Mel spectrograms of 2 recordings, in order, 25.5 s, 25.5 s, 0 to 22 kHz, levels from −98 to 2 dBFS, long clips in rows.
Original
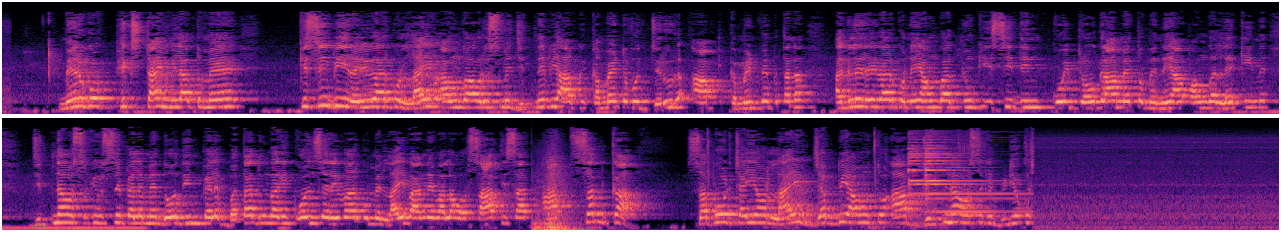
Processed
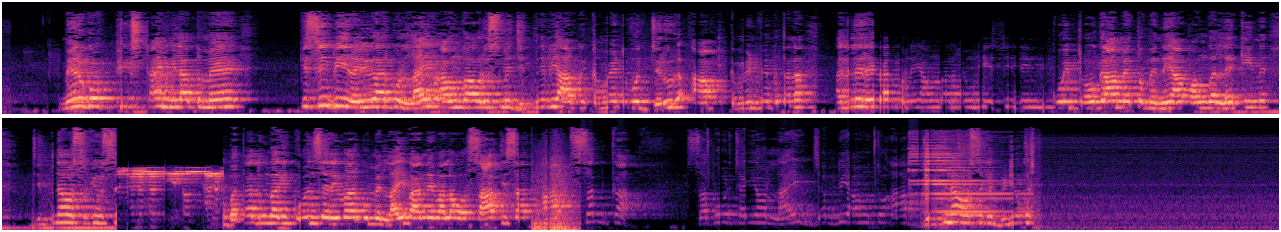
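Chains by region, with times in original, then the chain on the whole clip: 1.44–2.1 HPF 150 Hz + high shelf 4400 Hz -4.5 dB
8.71–10.41 HPF 320 Hz 6 dB/oct + level quantiser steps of 18 dB + air absorption 310 m
13.91–14.98 air absorption 410 m + inverted band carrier 3300 Hz
18.55–21.94 RIAA curve recording + compressor 2:1, threshold -50 dBFS + short-mantissa float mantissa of 4-bit
whole clip: gate -37 dBFS, range -12 dB; auto swell 0.127 s; gain +4.5 dB

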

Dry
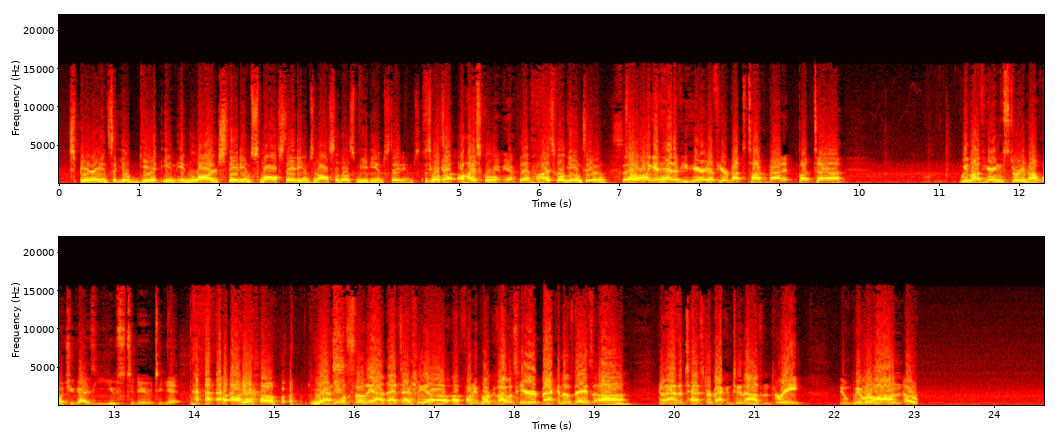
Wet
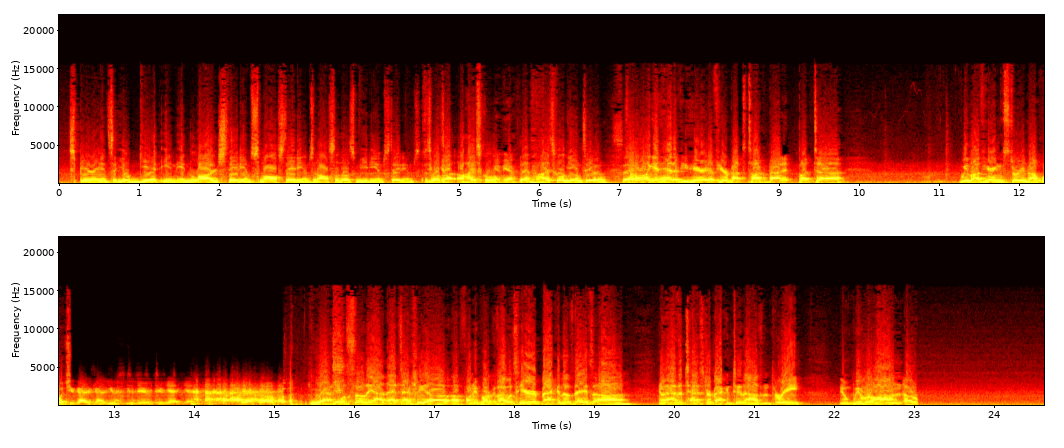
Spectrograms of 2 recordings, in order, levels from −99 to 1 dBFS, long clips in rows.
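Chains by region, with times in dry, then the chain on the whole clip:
12.46–15.12 speaker cabinet 230–2000 Hz, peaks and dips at 300 Hz -8 dB, 1000 Hz -3 dB, 1800 Hz +9 dB + feedback echo 0.217 s, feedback 31%, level -7.5 dB
whole clip: tilt -3 dB/oct; maximiser +17 dB; gain -9 dB

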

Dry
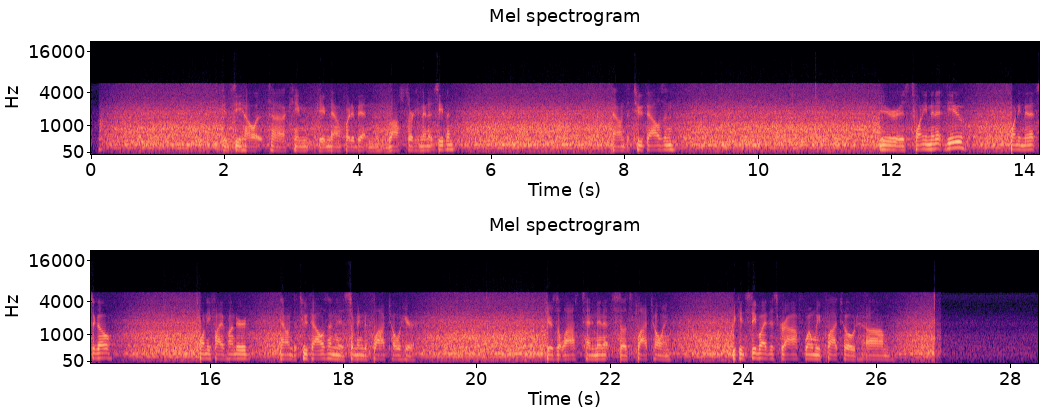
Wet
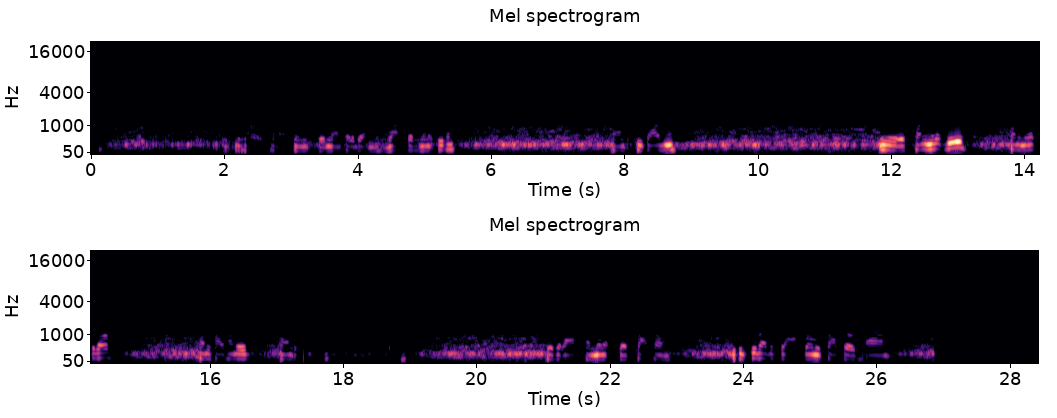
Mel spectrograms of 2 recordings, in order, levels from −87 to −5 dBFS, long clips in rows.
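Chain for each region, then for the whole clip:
0.78–3.04 AM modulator 21 Hz, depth 55% + Doppler distortion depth 0.45 ms
8.52–9.03 synth low-pass 230 Hz, resonance Q 1.8 + low shelf 130 Hz +4 dB + core saturation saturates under 580 Hz
17.4–19.06 negative-ratio compressor -34 dBFS + three-band expander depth 40%
whole clip: tilt -3.5 dB/oct; spectral expander 4:1; gain -1.5 dB

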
